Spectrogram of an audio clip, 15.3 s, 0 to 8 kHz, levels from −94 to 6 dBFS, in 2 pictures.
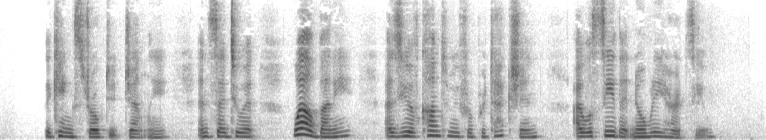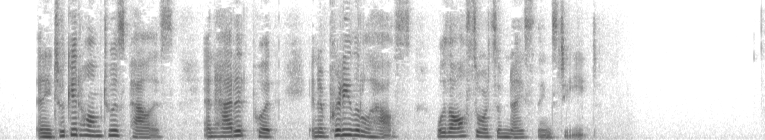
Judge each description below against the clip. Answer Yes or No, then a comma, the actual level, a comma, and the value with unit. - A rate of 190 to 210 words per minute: Yes, average, 200 wpm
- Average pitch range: Yes, average, 3.8 semitones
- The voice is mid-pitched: No, high, 225 Hz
